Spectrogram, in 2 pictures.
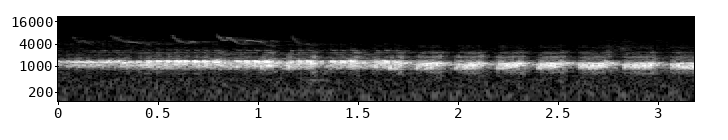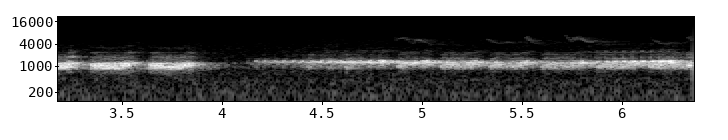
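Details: Tree frogs calling in courtship at 14:00 on 26 April 2018, Wulong trail, Meiling, Nanxi, Tainan, recorded with a Canon PowerShot SX720HS: dense rapid croaking chorus, about four pulses per second, briefly dropping near the fourth second, with faint high chirps above.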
